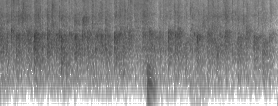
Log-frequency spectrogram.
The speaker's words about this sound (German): Er hat, genau, geben wir ihm einen ordentlichen Applaus.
